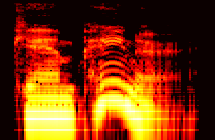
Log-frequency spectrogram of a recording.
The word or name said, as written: campaigner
